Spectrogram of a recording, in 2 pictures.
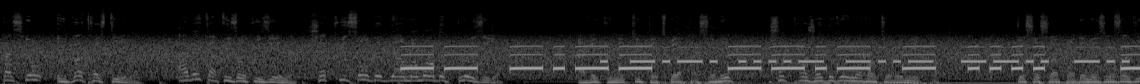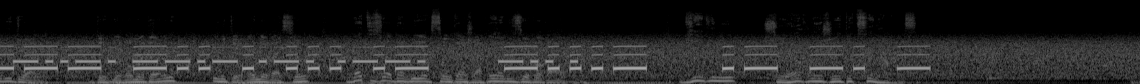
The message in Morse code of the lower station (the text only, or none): MY QTH ODESA <BT> ANT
